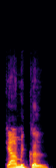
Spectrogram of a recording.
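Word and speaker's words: chemical: सी H double E R chair C एच ई एम आई सी ए एल केमिकल। अब केमिकल में सी एच क का sound कर रहा है।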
